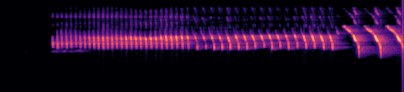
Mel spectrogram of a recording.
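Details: Crested Gloster canary song for teaching young birds: a long, steady, rapid trill of pulsed notes lasting about three seconds, ending in a few sharp descending whistles.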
